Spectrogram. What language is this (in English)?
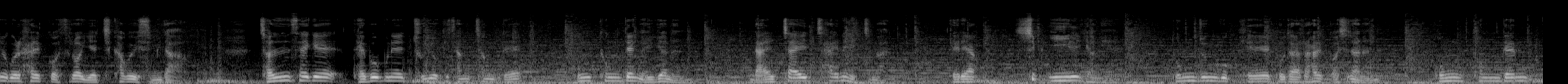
Korean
